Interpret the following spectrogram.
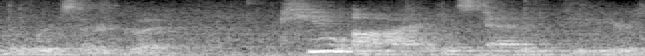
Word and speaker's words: qi: QI was added a few years ago. It's pronounced qi, and it's a Chinese word for kind of energy.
